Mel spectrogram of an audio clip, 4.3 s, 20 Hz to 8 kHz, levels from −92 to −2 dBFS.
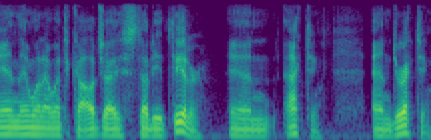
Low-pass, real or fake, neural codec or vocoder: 7.2 kHz; fake; codec, 16 kHz, 8 kbps, FunCodec, trained on Chinese and English, 25 frames a second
